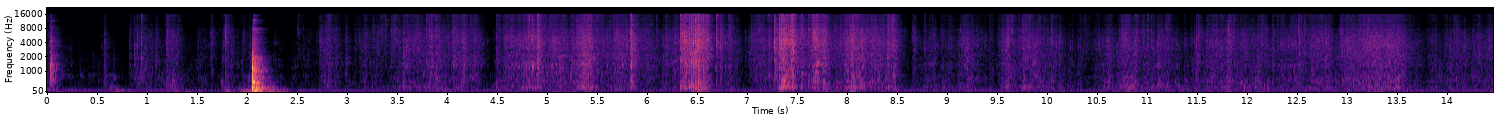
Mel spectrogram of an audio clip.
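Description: Clear plastic bag crinkling and rustling as a telescope tube is handled and slid out of it, loudest in the middle. About two seconds in, a single sharp knock.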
